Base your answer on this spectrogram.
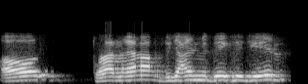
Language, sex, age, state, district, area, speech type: Hindi, male, 60+, Uttar Pradesh, Mau, rural, conversation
